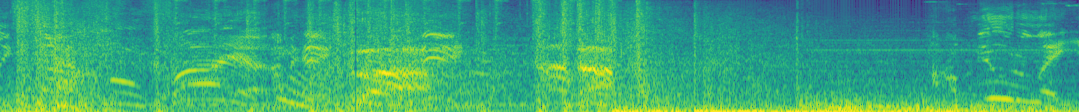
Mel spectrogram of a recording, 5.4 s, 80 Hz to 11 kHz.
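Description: Rapid gunfire in the shooter game Max Payne 3, a loud dense barrage of overlapping shots and booms mixed with shouted voices throughout.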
